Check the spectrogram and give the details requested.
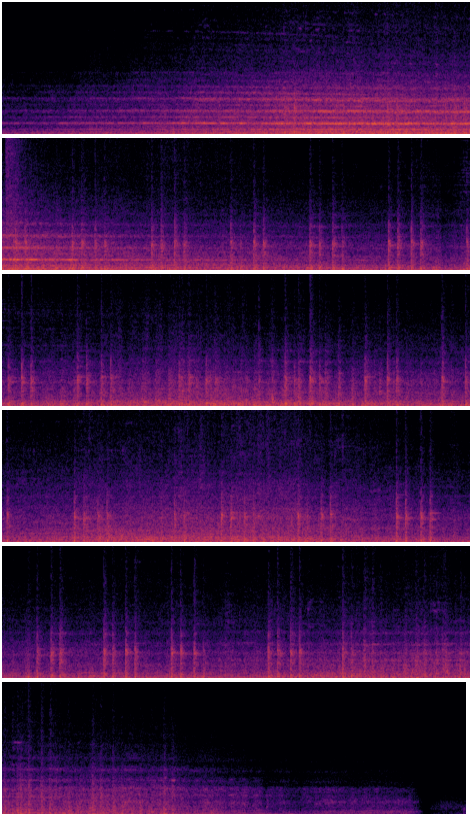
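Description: Diesel locomotives of a cement freight train passing close by, with a steady high whine that dips slightly in pitch as they go by, followed by the rhythmic clatter of a long string of cement tank wagons rolling over the rails. The sound cuts off suddenly near the end.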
